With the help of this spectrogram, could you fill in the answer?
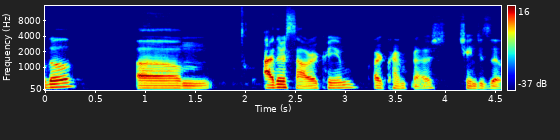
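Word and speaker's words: crème fraîche: Dude, for real though, either sour cream or creme fraiche changes it like crazy.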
